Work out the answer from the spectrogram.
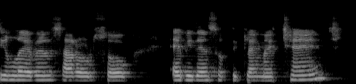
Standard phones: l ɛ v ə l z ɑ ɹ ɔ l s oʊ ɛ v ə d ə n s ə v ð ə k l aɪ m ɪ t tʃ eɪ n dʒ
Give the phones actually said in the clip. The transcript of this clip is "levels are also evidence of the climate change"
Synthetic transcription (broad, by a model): l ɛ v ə l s ɑ ɹ ɔ l s oʊ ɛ b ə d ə n s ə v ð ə k l aɪ m ɪ t tʃ eɪ n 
